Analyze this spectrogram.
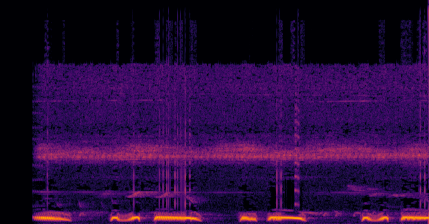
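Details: Lure recording of a spotted dove: quick succession of soft, low coos in pairs, a wobbling note then a sustained falling one, about five times, over a faint steady high-pitched tone.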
